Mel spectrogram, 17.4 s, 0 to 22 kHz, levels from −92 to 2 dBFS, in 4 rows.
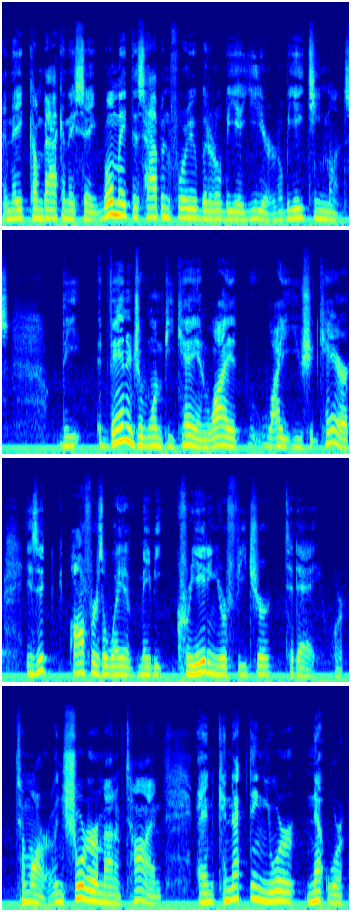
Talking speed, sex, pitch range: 190 wpm, male, 125-160 Hz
